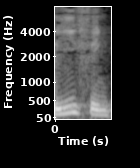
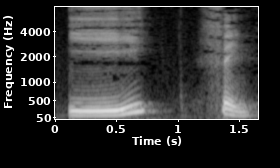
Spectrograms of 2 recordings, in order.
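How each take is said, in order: First: Said in the usual way. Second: "hífen" split into a long hí, then fen; syllable by syllable. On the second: Shown as a demonstration. Teacher showing the word separated, "hífen" syllable by syllable. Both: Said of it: "quando separada".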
